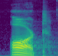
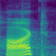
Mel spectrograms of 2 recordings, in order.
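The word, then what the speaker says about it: what: অট উচ্চারণটা কিন্তু এখানে খেয়াল করবেন, নট হট, ও ঠ, এর উচ্চারণটা হবে এরকম অট। অথবা আরেকটা উচ্চারণ আছে, ওয়াট উচ্চারণ আছে, ওইটা ব্রিটিশ উচ্চারণ না, তো এটা দরকার নেই।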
